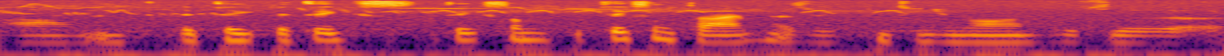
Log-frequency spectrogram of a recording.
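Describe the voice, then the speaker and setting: A man runs a tabletop game session in a halting, stammering way. His voice sits at an ordinary pitch, and faint crickets and outdoor ambience hum behind him. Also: steady tone. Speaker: game master.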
